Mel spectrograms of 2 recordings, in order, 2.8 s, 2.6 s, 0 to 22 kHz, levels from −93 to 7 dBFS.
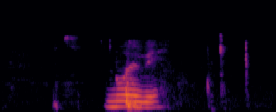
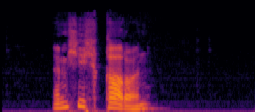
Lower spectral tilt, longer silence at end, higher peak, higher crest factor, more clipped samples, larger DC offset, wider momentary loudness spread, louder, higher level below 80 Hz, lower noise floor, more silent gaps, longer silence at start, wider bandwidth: first, -7.5 dB/octave vs -6 dB/octave; second, 0.55 s vs 1 s; second, -16 dBFS vs -6 dBFS; about the same, 22 dB vs 22 dB; neither; neither; first, 25 LU vs 14 LU; second, -34 LUFS vs -25 LUFS; second, under -90 dBFS vs -50 dBFS; first, -82 dBFS vs -66 dBFS; neither; about the same, 0.55 s vs 0.55 s; second, 6.4 kHz vs 14 kHz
